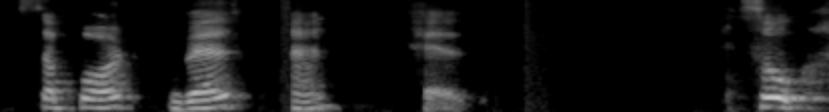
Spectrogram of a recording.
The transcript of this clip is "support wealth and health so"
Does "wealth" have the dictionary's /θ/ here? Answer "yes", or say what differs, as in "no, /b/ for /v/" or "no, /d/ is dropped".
no, /t/ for /θ/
